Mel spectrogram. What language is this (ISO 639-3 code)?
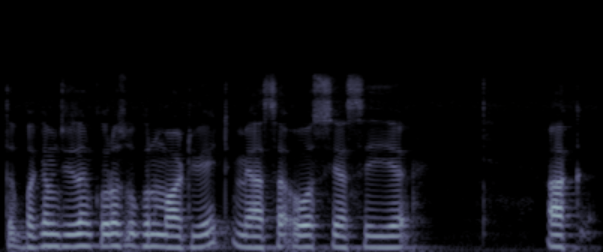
kas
